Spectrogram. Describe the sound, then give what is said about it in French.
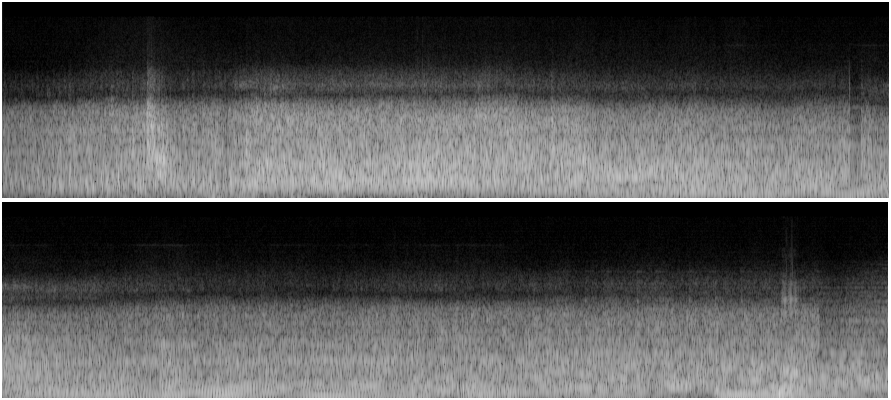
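A large truck drives through a city, its engine droning steadily and loudly throughout, a deep rumbling roar with a few sharp knocks and clatters breaking through. “Le camion roule dans la ville.”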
